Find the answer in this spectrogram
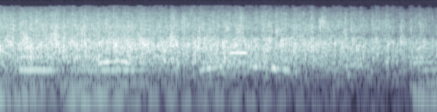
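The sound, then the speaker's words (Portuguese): Sustained applause from a large crowd fills the space, a steady dense clatter of many hands clapping at once, with faint tonal hums underneath and no clear speech. “Não, se é para aplaudir, aplaude com vontade, que eu aproveito e bebo água.”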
